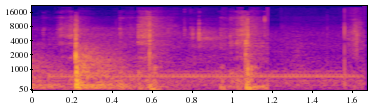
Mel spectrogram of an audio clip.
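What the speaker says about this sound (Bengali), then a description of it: "পেঁয়াজ কাটা হচ্ছে" A knife chops onions on a cutting board for crispy onion fritters: a few sharp, close knocks spaced unevenly over a moment, with no talking.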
